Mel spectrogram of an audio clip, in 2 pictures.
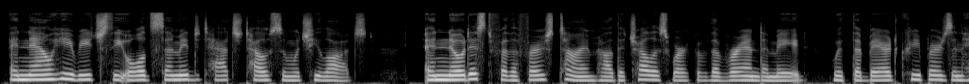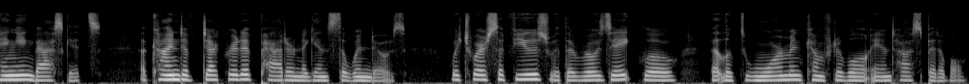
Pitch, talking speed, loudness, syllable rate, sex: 200 Hz, 175 wpm, -20 LUFS, 5.2 syllables/s, female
